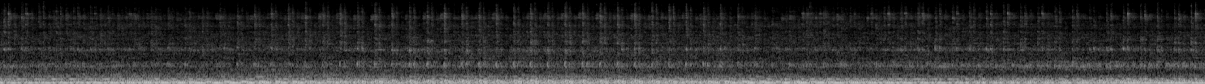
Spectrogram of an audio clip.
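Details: LS-swapped C10 with 5.3 V8 and Brian Tooley Racing no-springs-required cam freshly installed, first start before tune: deep, choppy lope at about three pulses a second, no knocking or ticking; normal cammed idle.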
